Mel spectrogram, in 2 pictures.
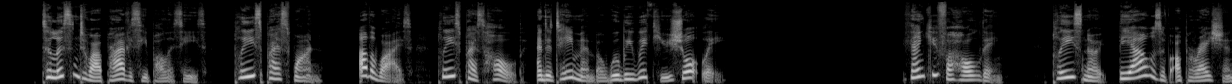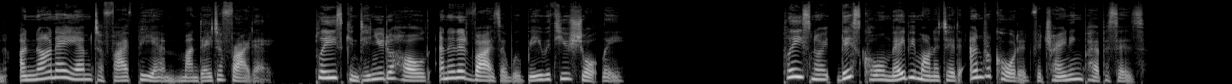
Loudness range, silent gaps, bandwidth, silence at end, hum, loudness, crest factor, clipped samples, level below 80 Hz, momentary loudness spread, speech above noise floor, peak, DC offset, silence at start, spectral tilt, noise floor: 4 LU; none; over 20 kHz; 0.9 s; none; -22 LUFS; 20 dB; under 0.1%; -62 dBFS; 12 LU; 62 dB; -2 dBFS; under 0.1%; 0.4 s; -4 dB/octave; -84 dBFS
